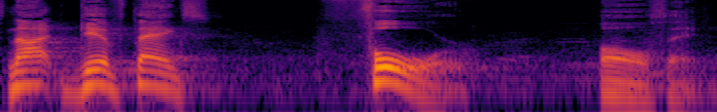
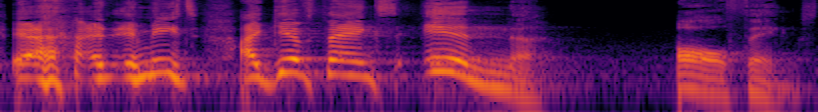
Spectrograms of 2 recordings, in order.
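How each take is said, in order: First: Slow, "for" set apart by pauses before "all things"; stress on for. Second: Slow with weight on "in", give thanks "in" all things; stress on in. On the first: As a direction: hold a beat around "for" to contrast it. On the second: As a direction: lean on "in" as the key word. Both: Shown as a demonstration.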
